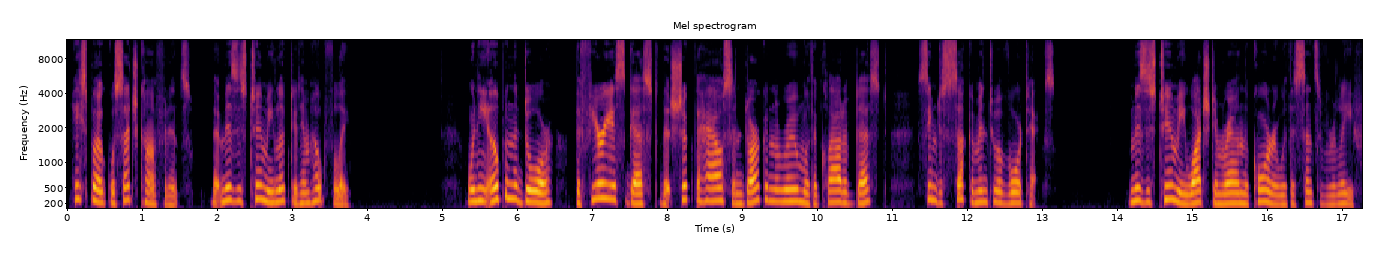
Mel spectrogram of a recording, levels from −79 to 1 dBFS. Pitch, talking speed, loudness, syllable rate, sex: 215 Hz, 180 wpm, -18 LUFS, 5.5 syllables/s, female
